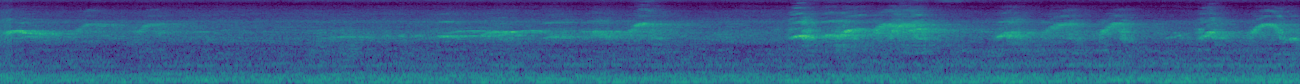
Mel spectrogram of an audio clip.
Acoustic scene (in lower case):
park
